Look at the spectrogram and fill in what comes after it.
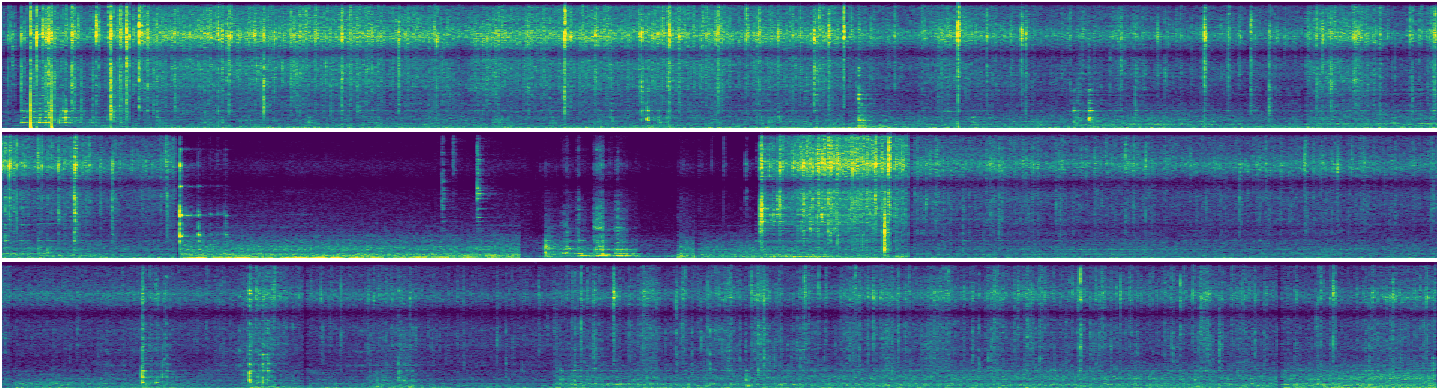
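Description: Vegetables and then ginger sizzling in hot oil in a non-stick frying pan, with scattered small clicks of stirring. The sizzle breaks off briefly about eleven seconds in, flares up again, then carries on more quietly.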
